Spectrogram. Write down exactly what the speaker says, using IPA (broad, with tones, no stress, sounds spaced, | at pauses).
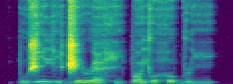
p u˨ ʒ i˥ j i˥˧ d͡ʒ e˥˧ ɹ æ˥˧ h i˨ p ɒ˥˧ j o˥ h o˥ b ɹ i˨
